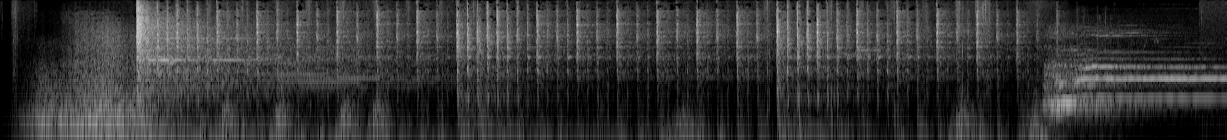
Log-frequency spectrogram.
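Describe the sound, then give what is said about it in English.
A person mimics a wolf with a long, drawn-out howl that rises and falls in pitch, loud, with busy rhythmic sounds playing behind it. “My howl is going to be really bad.”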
